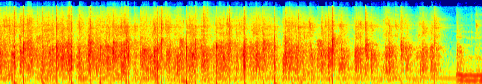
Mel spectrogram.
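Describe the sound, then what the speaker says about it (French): An audience at a youth question-and-answer event with a prophet applauds an answer, loud sustained clapping from a large crowd that fades out at the end. "Est-ce qu'on peut acclamer pour cette belle réponse?"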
